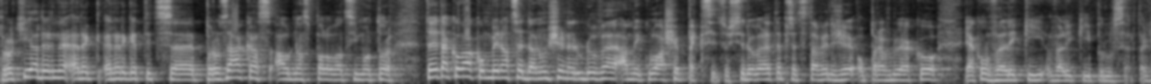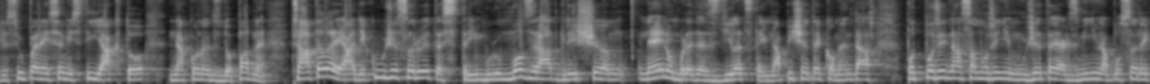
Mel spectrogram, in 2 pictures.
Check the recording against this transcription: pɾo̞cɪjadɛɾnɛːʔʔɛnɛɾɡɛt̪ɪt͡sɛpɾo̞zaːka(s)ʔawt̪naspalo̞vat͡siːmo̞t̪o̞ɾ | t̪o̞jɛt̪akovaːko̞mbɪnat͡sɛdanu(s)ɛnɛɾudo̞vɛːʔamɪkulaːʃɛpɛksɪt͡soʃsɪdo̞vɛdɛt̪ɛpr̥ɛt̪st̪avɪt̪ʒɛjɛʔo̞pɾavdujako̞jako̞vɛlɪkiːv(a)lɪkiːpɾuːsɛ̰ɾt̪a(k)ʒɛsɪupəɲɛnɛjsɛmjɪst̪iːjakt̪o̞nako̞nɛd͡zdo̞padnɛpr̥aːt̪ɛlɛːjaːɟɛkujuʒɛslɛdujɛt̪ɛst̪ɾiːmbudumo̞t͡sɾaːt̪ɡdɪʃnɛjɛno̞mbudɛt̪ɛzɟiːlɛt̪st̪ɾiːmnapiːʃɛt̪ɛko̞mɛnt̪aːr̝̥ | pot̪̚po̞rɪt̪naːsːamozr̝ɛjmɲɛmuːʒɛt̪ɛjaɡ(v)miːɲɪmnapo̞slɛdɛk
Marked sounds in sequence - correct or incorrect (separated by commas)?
correct, incorrect, incorrect, incorrect, incorrect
